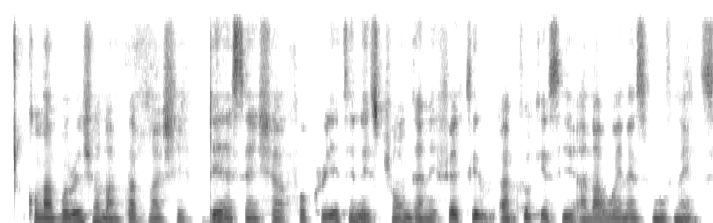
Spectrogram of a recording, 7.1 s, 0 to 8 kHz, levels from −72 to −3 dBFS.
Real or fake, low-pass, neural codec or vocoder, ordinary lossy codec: fake; 7.2 kHz; codec, 32 kHz, 1.9 kbps, SNAC; none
